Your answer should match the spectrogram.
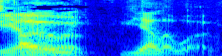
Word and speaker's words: Oyelowo: His surname, a yellow O, is O at the beginning, O at the end, and yellow in the middle. So it's O-Yellow-O.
